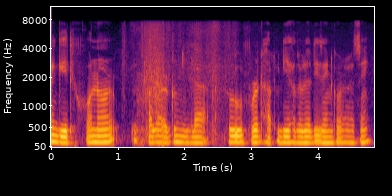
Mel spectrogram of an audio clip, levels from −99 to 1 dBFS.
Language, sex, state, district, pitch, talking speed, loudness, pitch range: Assamese, male, Assam, Sonitpur, 140 Hz, 150 wpm, -17 LUFS, 135-145 Hz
